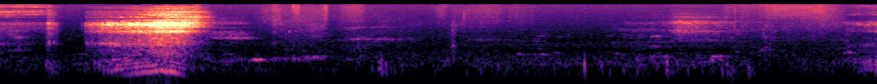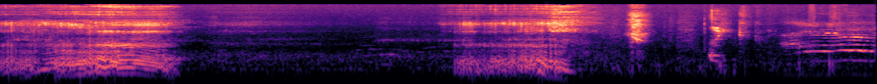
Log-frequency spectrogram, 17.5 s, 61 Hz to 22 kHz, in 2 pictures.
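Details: Three loud, rough, rattling inspiratory snores about every four seconds, roughly 14 breaths a minute, with quiet exhalations between, described as coming from the throat; snoring.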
